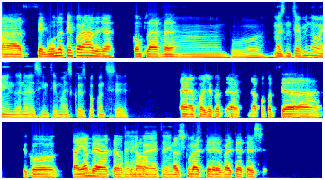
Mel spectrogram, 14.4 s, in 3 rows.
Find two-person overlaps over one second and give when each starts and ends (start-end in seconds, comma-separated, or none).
11.4-12.9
